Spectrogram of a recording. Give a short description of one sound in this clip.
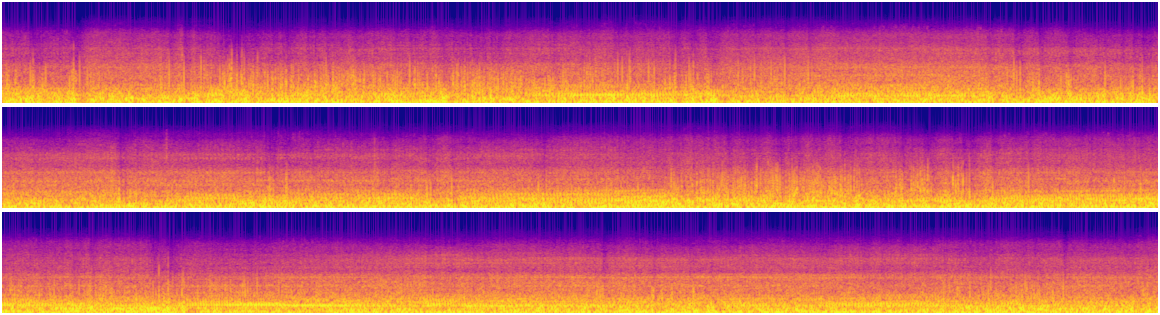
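Wind buffets loudly.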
